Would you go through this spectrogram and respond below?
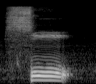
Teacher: Jadi niat kita tetap melafalkannya A, sa. Tapi karena ada si pangkal lidah naik, jadinya O pasti. Gak usah di-o-o-kan. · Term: huruf shad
